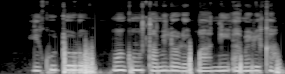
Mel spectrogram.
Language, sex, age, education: Yoruba, female, 15-29, tertiary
